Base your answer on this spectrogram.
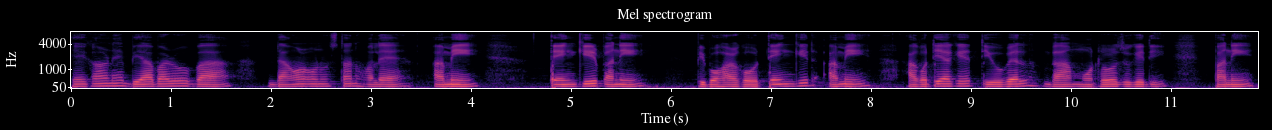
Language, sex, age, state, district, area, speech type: Assamese, male, 18-30, Assam, Dhemaji, rural, spontaneous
